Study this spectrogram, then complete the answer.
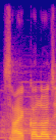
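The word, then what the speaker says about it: psychology: silent होते हैं ना साइकोलॉजी में पी साइलेंट होता है ऐसे गुटका का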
